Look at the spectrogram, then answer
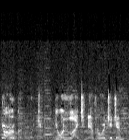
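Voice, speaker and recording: A woman playing a gruff, suspicious old seaman captain in a radio play, with salty sailor talk and a bossy manner. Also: a little high, quick pace, over loud music, lightly acted. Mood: wary, insistent.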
